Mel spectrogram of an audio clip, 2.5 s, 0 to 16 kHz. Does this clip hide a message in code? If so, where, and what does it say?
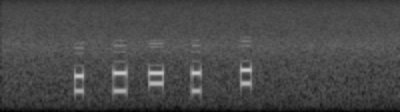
Yes: DTMF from 0.5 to 1.6 s, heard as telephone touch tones, dialled by hand, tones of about 80 ms. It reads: 1202#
